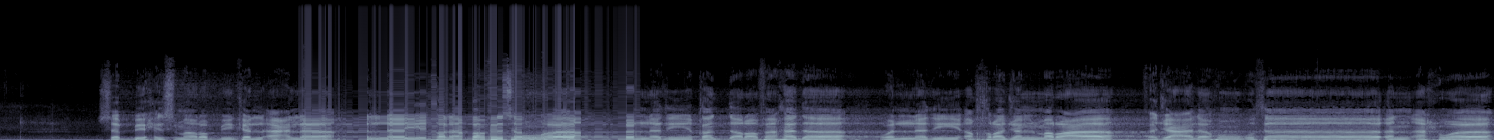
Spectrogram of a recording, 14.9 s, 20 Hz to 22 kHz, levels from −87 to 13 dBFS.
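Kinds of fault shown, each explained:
Robotic sound from repeated short buffers: from 2.99 to 6.40 s the sound collapses into a rigid, metallic buzz near 94 Hz that still loosely tracks the original contour. The likely cause is audio arriving too slowly, so playback fills the gaps by looping a fragment of roughly 11 ms, whose repetition rate sets that fixed pitch. For most of this stretch, repeats stand in for real audio, and the material they replace is skipped.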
